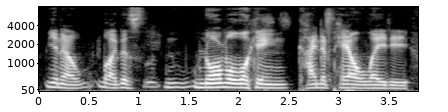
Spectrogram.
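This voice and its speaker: A man's voice: mid-range voice, fairly even intonation, moderate pace, a bit bright, no room sound. A man acting as game master, narrating and bantering casually and informally, with some swearing. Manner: informal, profane.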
